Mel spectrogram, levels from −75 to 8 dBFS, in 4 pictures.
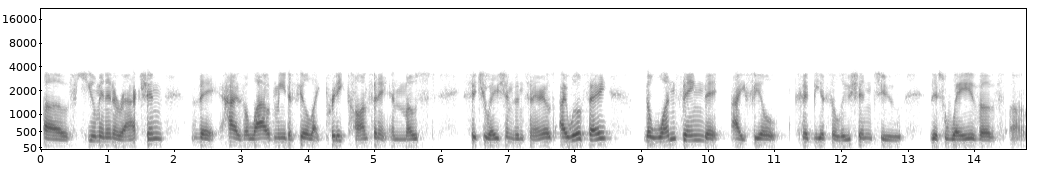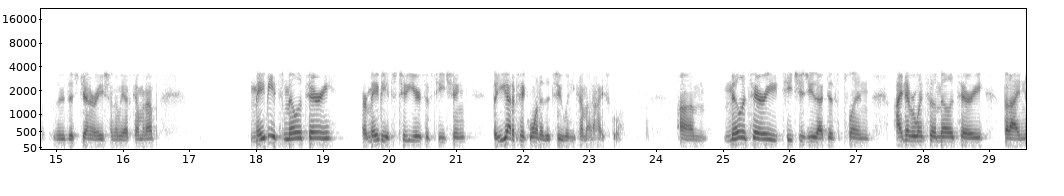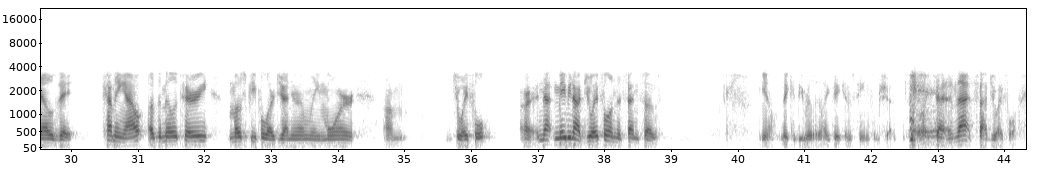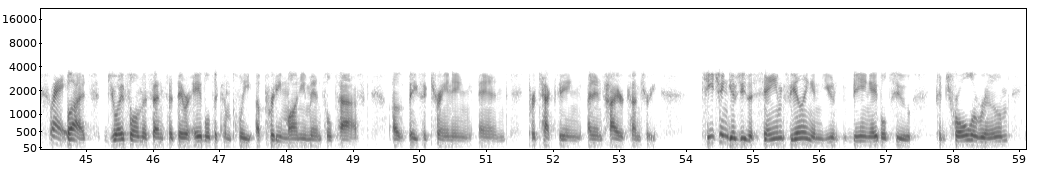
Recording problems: phone-call audio; nothing above 3.5 kHz

